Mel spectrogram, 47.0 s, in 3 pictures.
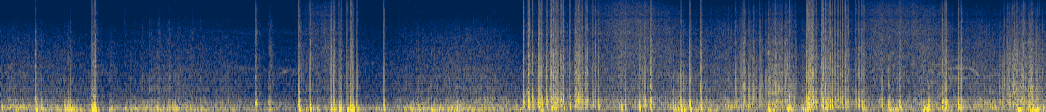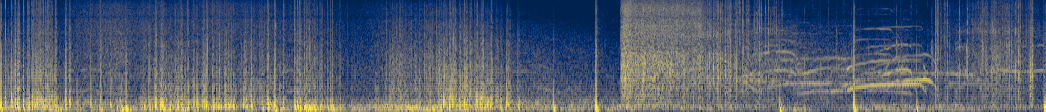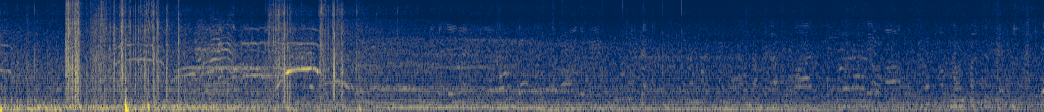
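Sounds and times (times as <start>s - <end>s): firework bangs and thumps: 0.0s - 41.8s
firework crackling: 0.0s - 47.0s
loud hiss: 24.8s - 27.4s.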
